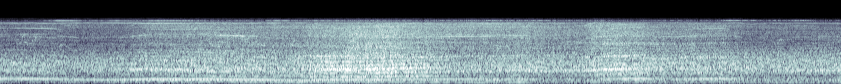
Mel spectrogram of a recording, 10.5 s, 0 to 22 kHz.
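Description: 660 Scarab quadcopter's electric motors and propellers buzzing in flight, the pitch wavering up and down as the throttle changes. It grows louder about halfway through as the quad passes closer, then eases off.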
